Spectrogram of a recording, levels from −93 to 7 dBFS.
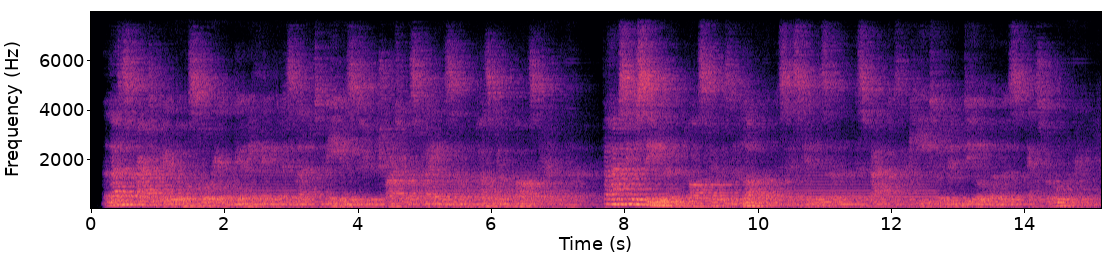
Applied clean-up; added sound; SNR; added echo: neural separator model SepFormer DNS4.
